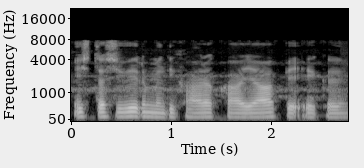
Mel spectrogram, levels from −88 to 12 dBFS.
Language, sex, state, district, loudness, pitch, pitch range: Hindi, male, Haryana, Charkhi Dadri, -19 LUFS, 110 Hz, 105-115 Hz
